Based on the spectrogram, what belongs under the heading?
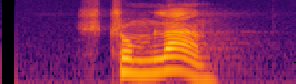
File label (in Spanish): "pensar", awakateko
